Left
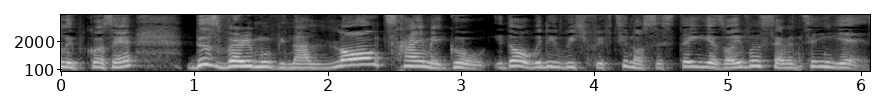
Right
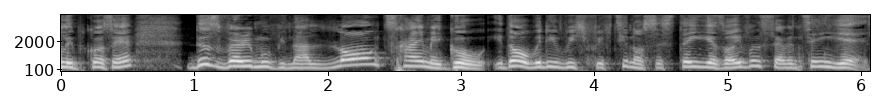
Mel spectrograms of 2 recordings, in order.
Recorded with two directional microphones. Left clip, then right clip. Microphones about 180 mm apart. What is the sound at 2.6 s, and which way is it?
Speech, 35° right (ahead or behind).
